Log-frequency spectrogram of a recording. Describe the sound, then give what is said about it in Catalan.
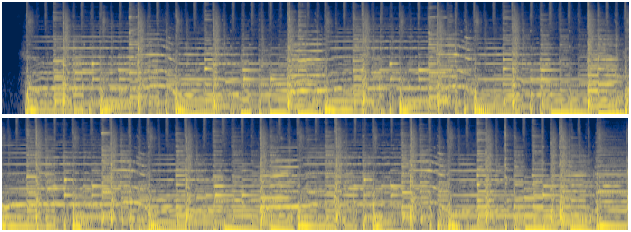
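A full-band song by a musician and singer, played at the start of a radio interview with him, plays loudly and steadily throughout, his voice riding over a driving beat, deep bass and bright layered instruments, with no talking over it. “és un dels seus temes, de, de, del seu disc, que eh,”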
